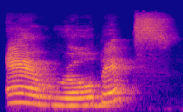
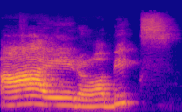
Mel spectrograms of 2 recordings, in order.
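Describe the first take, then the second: First: The first syllable sounds like 'arrow'. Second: The first syllable has a spelled-out 'air' vowel. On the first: The speaker calls it right. "just say arrow" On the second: The speaker calls it wrong. "not aerobics"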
